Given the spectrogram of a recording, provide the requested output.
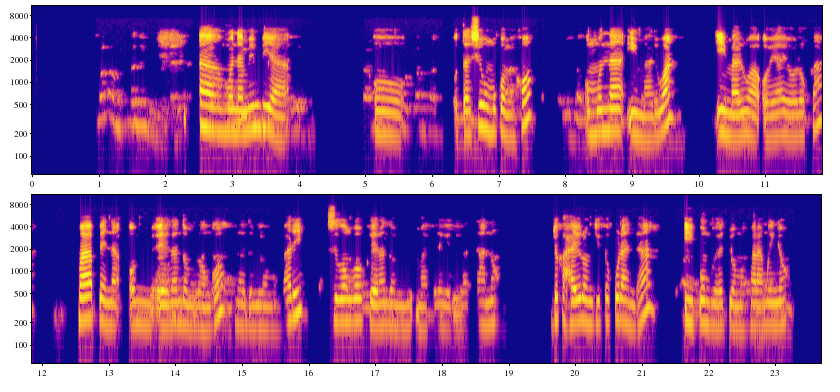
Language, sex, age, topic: Oshiwambo, female, 25-35, finance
